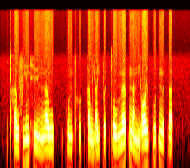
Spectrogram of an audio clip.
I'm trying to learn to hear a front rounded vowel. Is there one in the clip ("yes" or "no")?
yes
